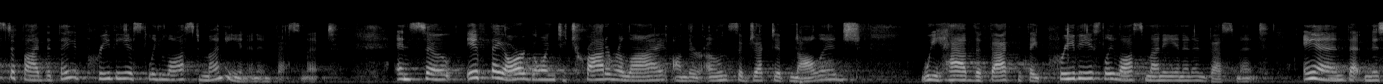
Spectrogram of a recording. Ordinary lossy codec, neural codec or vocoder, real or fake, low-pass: Opus, 24 kbps; none; real; 7.2 kHz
